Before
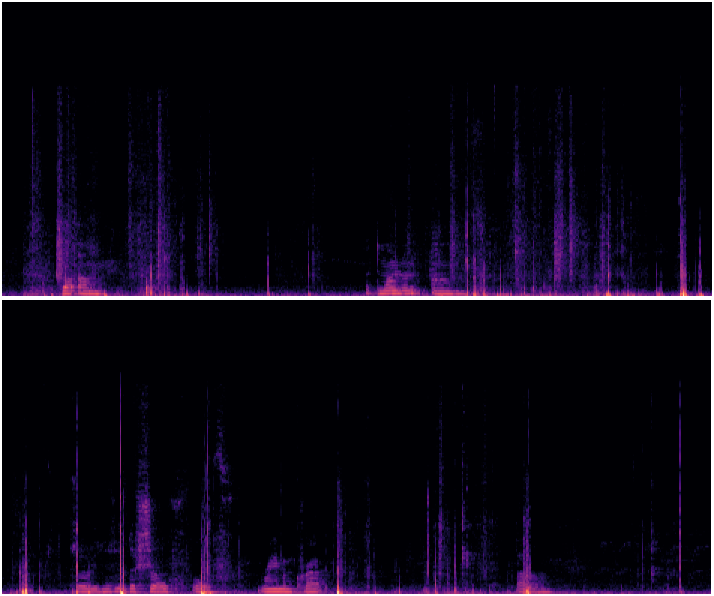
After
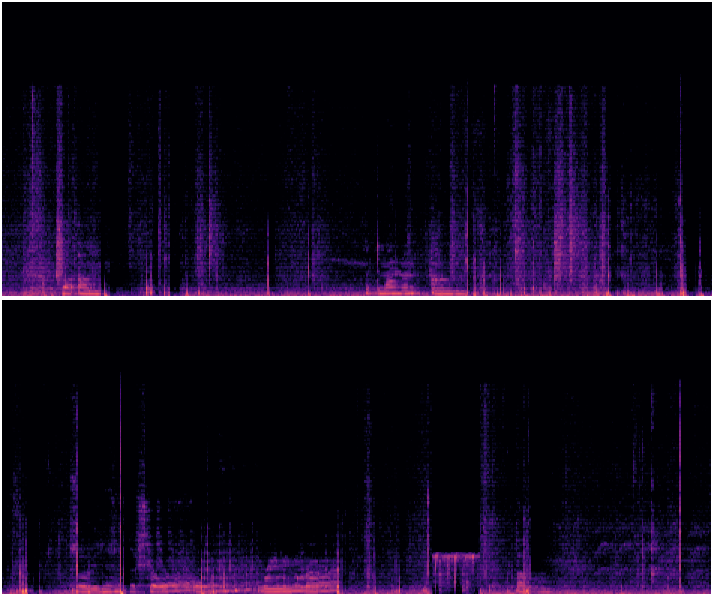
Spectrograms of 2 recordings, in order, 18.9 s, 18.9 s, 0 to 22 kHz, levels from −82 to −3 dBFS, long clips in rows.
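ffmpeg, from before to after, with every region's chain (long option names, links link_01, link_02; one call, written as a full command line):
ffmpeg -i in.wav -filter_complex "[0:a]asettb=1/sr,asplit=3[link_01][link_02][link_03];[link_01]atrim=end=1.324[link_04];[link_02]atrim=start=1.32:end=2.44,asetpts=PTS-STARTPTS,afade=type=in:duration=0.004:curve=qsin,afade=type=out:start_time=1.116:duration=0.004:curve=qsin,agate=range=-14dB:threshold=-42dB:ratio=16:release=100:detection=peak,equalizer=frequency=1600:width=2.7:gain=-10.5[link_05];[link_03]atrim=start=2.436[link_06];[link_04][link_05]acrossfade=duration=0.004:curve1=hsin:curve2=qsin[link_07];[link_07][link_06]acrossfade=duration=0.004:curve1=qsin:curve2=hsin,asettb=1/sr,asplit=3[link_08][link_09][link_10];[link_08]atrim=end=11.384[link_11];[link_09]atrim=start=11.38:end=14,asetpts=PTS-STARTPTS,afade=type=in:duration=0.004:curve=qsin,afade=type=out:start_time=2.616:duration=0.004:curve=qsin,acrossover=split=170 3100:gain=0.158 1 0.141[link_12][link_13][link_14];[link_12][link_13][link_14]amix=inputs=3:normalize=0,aecho=1:1:1.6:0.45,atrim=end_sample=115542,asplit=7[link_15][link_16][link_17][link_18][link_19][link_20][link_21];[link_16]adelay=149,afreqshift=61,volume=-6.5dB[link_22];[link_17]adelay=298,afreqshift=122,volume=-13.1dB[link_23];[link_18]adelay=447,afreqshift=183,volume=-19.6dB[link_24];[link_19]adelay=596,afreqshift=244,volume=-26.2dB[link_25];[link_20]adelay=745,afreqshift=305,volume=-32.7dB[link_26];[link_21]adelay=894,afreqshift=366,volume=-39.3dB[link_27];[link_15][link_22][link_23][link_24][link_25][link_26][link_27]amix=inputs=7:normalize=0,atrim=end_sample=115542[link_28];[link_10]atrim=start=13.996[link_29];[link_11][link_28]acrossfade=duration=0.004:curve1=hsin:curve2=qsin[link_30];[link_30][link_29]acrossfade=duration=0.004:curve1=qsin:curve2=hsin,asettb=1/sr,asplit=3[link_31][link_32][link_33];[link_31]atrim=end=15.204[link_34];[link_32]atrim=start=15.2:end=15.84,asetpts=PTS-STARTPTS,afade=type=in:duration=0.004:curve=qsin,afade=type=out:start_time=0.636:duration=0.004:curve=qsin,highpass=160,asoftclip=type=hard:threshold=-37.5dB,lowpass=frequency=2600:width_type=q:width=0.5098,lowpass=frequency=2600:width_type=q:width=0.6013,lowpass=frequency=2600:width_type=q:width=0.9,lowpass=frequency=2600:width_type=q:width=2.563,afreqshift=-3100[link_35];[link_33]atrim=start=15.836[link_36];[link_34][link_35]acrossfade=duration=0.004:curve1=hsin:curve2=qsin[link_37];[link_37][link_36]acrossfade=duration=0.004:curve1=qsin:curve2=hsin,aecho=1:1:3.2:0.86,acompressor=threshold=-48dB:ratio=2.5,volume=10dB" out.wav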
